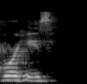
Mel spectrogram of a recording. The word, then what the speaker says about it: Voorhees: Did I say that right? Voorhees? – It is. Yep, that's correct. Voorhees.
